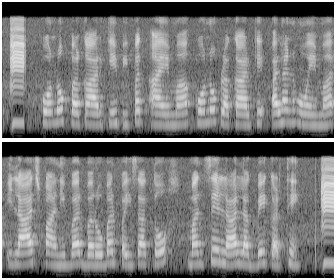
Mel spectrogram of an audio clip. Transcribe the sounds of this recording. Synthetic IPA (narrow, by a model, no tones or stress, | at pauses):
koːnopɾkaːɾkeʋipət̪ʰaːemãkoːnopɾɐkaːɾkeɐlənɦoːemãʔɪlaːd͡ʒpaːnipɐɾbɐɾoːbəɾpɐɪsat̪o | mɐ̃nselalɐɡ̚bekɐɾt̪eː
